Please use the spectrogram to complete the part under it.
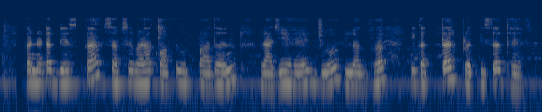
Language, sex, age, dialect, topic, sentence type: Hindi, female, 25-30, Marwari Dhudhari, agriculture, statement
